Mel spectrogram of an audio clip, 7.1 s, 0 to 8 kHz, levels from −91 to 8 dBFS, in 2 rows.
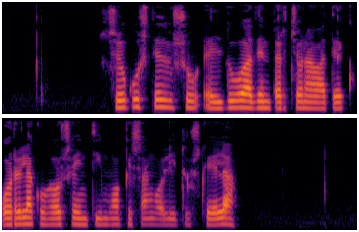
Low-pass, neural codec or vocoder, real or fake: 7.2 kHz; none; real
